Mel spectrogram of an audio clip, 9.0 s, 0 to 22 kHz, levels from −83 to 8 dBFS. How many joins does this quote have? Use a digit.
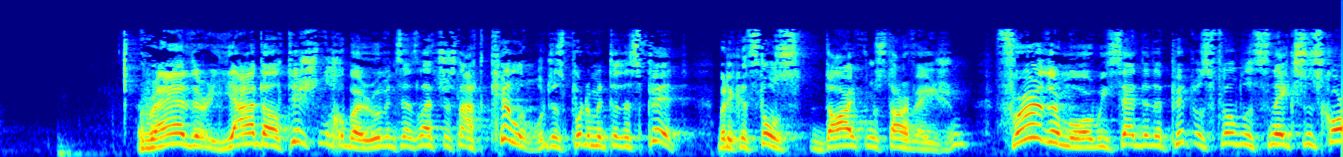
1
